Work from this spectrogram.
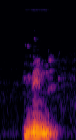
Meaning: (noun) 1. Abbreviation of minute 2. Clipping of minute; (adjective) Less; smaller; lower; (noun) Memory; remembrance; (verb) 1. to bring to the mind of; remind 2. to remember 3. to mention
- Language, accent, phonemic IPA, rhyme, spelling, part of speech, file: English, Southern England, /mɪn/, -ɪn, min, noun / adjective / verb, LL-Q1860 (eng)-min.wav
